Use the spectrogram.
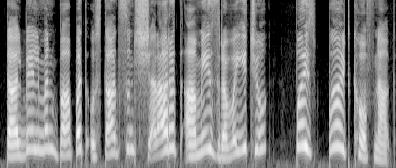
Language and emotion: Kashmiri, disgusted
